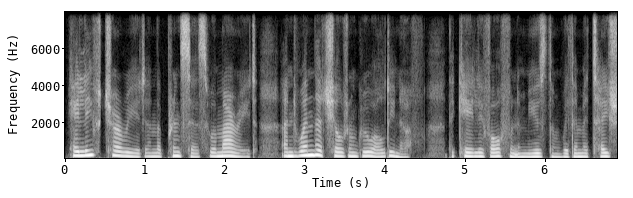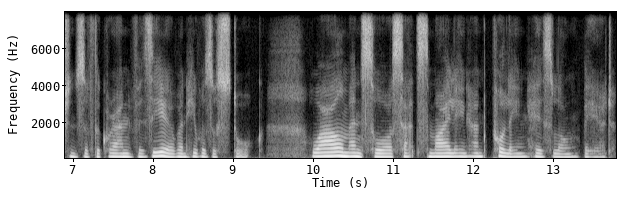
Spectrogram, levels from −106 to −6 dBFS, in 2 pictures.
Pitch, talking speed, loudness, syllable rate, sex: 190 Hz, 165 wpm, -18 LUFS, 4.7 syllables/s, female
